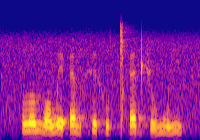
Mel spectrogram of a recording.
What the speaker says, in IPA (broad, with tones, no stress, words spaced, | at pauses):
lˠu˦˥vɔ˨˥ we˨˥ʔɛ˧˥˧v xɪ˦˥xu˨˥ ǀʰɛ˧˥˧dʈ͡ʂu˨˥vwi˧˥˧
